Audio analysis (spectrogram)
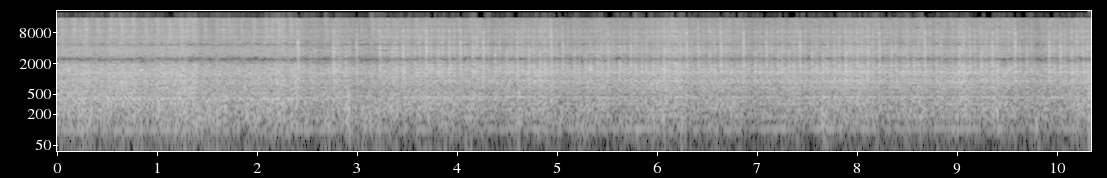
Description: Troubleshooting an engine knock in a Model A or T Ford.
